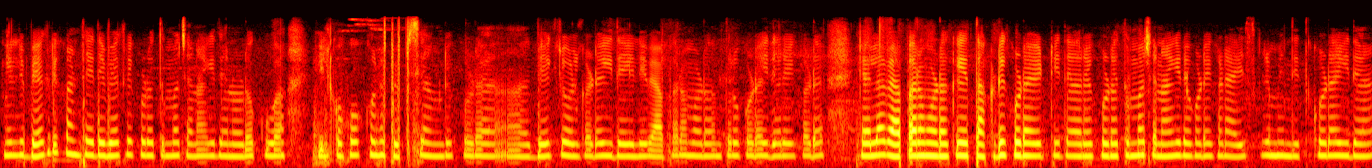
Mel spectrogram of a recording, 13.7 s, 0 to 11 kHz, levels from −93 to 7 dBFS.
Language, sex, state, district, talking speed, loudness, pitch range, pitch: Kannada, female, Karnataka, Dharwad, 155 wpm, -20 LUFS, 240-255 Hz, 250 Hz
